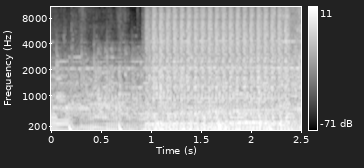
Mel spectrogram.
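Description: Loud gunfire breaks in after a brief quieter stretch, then continues as a dense, rapid rattle of many shots, like an automatic weapon firing without pause.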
